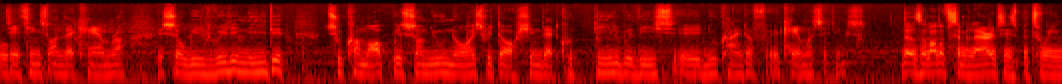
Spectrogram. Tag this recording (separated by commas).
Music, Speech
